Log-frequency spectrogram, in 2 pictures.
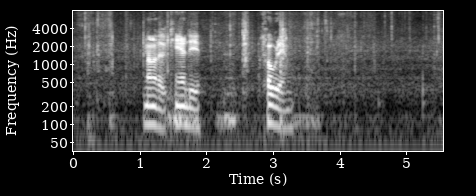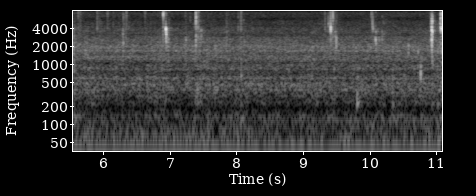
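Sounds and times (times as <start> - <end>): low steady hum: 0.0 - 11.0
faint chewing of candy: 3.6 - 8.2, 9.2 - 11.0.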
